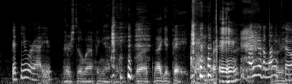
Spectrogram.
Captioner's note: laughs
